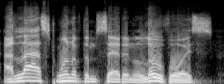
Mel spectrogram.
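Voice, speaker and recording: A man reading a children's story aloud in an expressive, animated way. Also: mid-range voice, normal speed, no room sound.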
